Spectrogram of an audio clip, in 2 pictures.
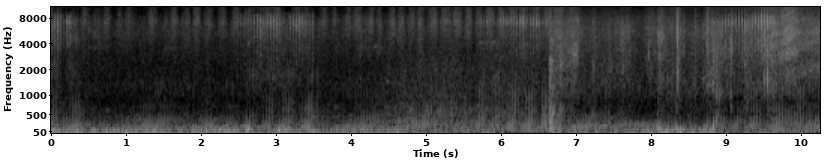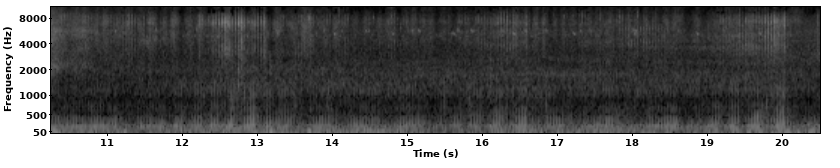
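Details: Relaxed ginger tabby community cat being petted in a cat shrine parking lot, GoPro HERO8 recording; a long, low, even purr rumbling throughout, interrupted by brief rustling and fur-rubbing noises in the middle.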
